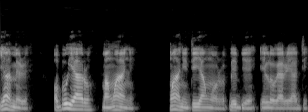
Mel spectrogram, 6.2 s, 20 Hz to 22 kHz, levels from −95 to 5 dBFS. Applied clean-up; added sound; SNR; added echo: none; none; none; none.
